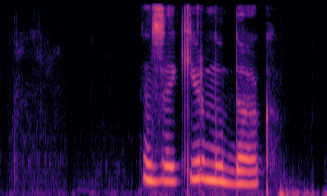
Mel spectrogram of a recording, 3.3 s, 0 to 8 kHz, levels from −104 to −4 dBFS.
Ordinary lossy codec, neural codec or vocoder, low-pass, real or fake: none; codec, 16 kHz, 4.8 kbps, FACodec; 7.2 kHz; fake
